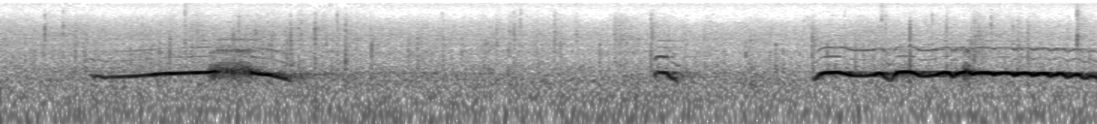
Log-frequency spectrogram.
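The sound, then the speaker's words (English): A tawny owl (Strix aluco), an owl of Europe, hoots: a drawn-out rising hoot, a pause, a short soft note, then a long wavering, quavering hoot, heard clearly over a steady hiss like light rain. “Remember the spooky sound of the tawny owl?”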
